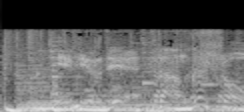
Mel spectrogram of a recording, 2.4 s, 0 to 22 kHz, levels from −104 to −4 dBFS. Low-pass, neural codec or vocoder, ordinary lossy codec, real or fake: 7.2 kHz; none; none; real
